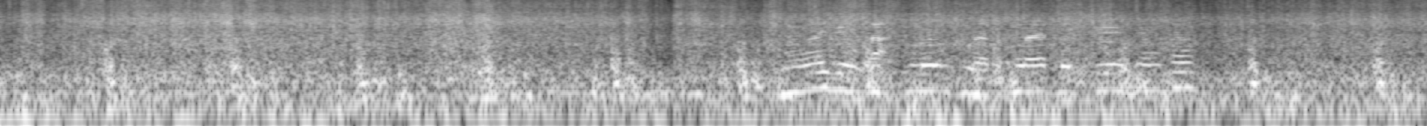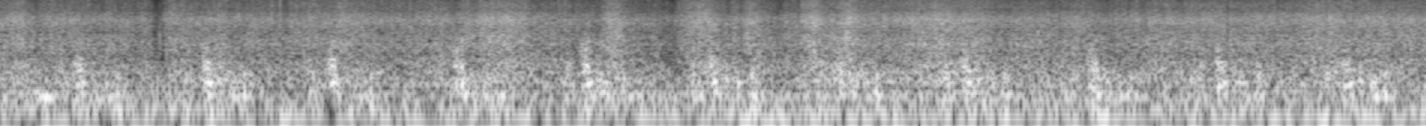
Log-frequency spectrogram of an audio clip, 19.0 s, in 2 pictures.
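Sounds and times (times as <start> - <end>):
heavy rain on car windshield: 0.0 - 19.0.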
